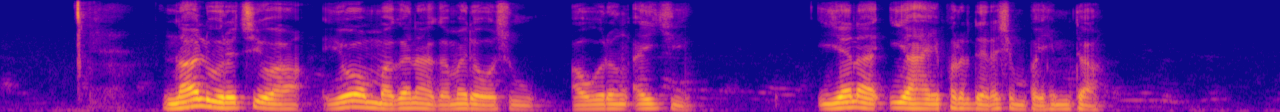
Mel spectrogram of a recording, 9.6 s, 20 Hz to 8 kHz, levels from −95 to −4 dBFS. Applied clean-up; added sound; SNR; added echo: none; none; none; none.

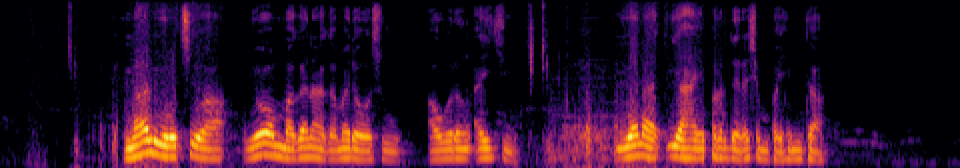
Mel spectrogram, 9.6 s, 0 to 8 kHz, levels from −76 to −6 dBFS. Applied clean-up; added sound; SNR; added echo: neural separator model SepFormer DNS4.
